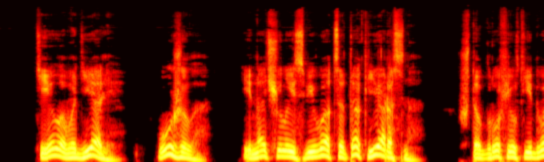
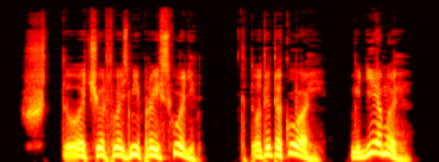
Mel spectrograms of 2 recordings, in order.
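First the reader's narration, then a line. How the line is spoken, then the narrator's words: Weak, frightened. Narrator (Russian): голос выдавал его, прозвучав слабо и испуганно, когда он спросил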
